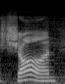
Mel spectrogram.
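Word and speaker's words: Sián: Next up, we got the Lamborghini Shawn. Yes, that is how you pronounce it.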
